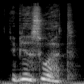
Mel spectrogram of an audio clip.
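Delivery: sudden high-pitched cry; narrator's acted outburst, pitch leaping up; exclaiming. A narrator's reading. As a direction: cry out in reckless surrender. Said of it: "s'écria-t-il".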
